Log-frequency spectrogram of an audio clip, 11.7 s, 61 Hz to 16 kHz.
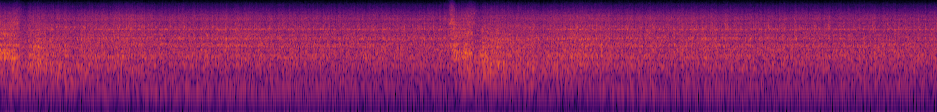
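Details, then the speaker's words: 1966 Chevrolet C10 after a tune-up with dwell, timing and carburetor set: even, unhurried idle at about 700 rpm with a light rattle, no stumbles or misses, no hesitation on throttle; normal idle. "alright I think that's pretty good we've got the tax set at about 700 rpm it doesn't seem like it hesitates when you hit the gas the timing seems better"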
